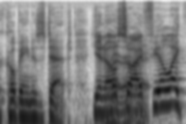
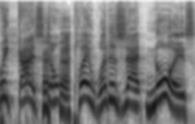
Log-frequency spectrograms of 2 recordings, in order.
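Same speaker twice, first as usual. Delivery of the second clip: mock irritated, angry, pitched-up, mounting anger; 7 semitones higher than usual. Retelling how a man halts a band over a noise they keep making: retelling an angry outburst. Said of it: "keeps getting angrier and angrier".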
